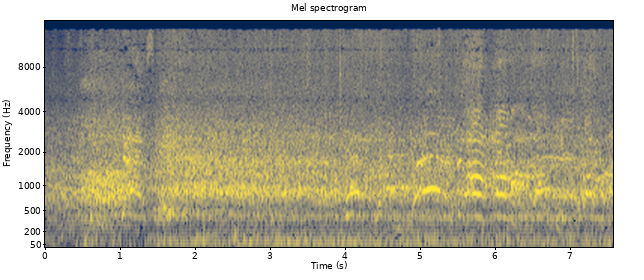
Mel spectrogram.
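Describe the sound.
A loud football crowd roars and cheers continuously at a playoff first-leg match against Reading, a dense wash of shouting voices with excited whoops and yells rising above it throughout.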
